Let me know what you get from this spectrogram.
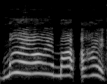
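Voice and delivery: hammed-up high-pitched yelp; mock panicked wail. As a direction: imitate a patient wailing over an injury. Retelling patient crying out again.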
